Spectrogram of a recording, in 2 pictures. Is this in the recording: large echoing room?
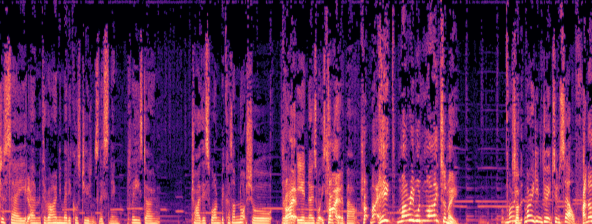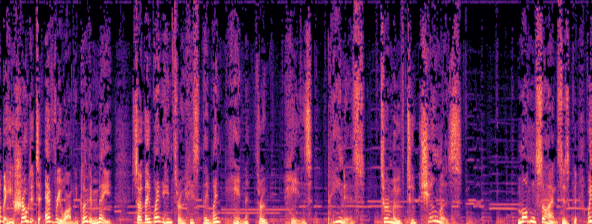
no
